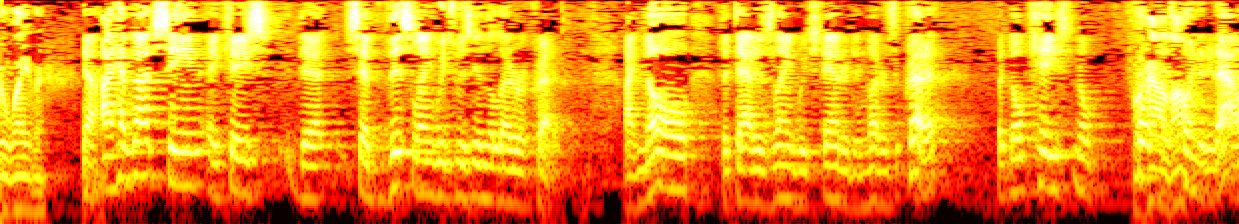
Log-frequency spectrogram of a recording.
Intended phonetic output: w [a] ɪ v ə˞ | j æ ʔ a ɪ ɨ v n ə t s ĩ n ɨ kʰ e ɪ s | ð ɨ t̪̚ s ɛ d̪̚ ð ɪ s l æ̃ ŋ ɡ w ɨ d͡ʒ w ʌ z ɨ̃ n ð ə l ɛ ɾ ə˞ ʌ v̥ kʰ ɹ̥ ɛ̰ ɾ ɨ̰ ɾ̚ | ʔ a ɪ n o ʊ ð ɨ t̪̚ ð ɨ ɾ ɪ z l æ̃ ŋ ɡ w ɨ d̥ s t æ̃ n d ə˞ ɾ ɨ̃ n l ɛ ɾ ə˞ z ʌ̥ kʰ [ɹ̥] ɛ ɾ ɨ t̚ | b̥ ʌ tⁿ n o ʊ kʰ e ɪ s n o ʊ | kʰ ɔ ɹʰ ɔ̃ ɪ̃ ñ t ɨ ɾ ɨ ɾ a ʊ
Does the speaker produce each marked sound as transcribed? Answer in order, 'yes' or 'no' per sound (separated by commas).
no, yes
